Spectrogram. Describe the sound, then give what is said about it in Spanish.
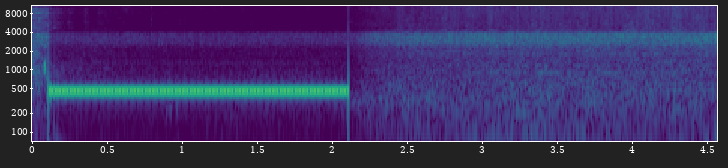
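A telephone tone plays while a number in Colombia is being called: one steady, loud, even tone for about two seconds that cuts off abruptly and leaves a faint hiss on the line. “Vamos a llamarle a Colombia, a Rocío, la mujer que tú amas”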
